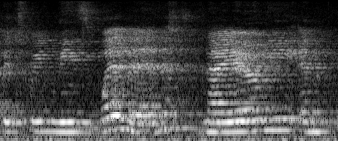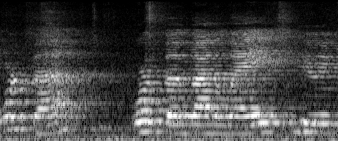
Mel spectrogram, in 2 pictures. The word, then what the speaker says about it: Orpah: have known this was who or oprah was named after but they got the name wrong in the birth certificate and so she's supposed to be orpa but she's oprah instead so that's signed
